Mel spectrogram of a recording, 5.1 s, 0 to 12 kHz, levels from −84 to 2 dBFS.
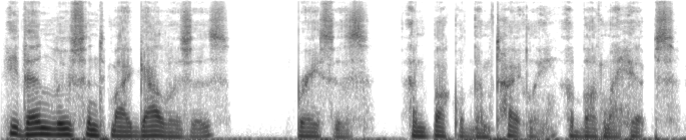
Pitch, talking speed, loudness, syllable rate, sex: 105 Hz, 150 wpm, -20 LUFS, 5.5 syllables/s, male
